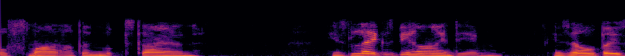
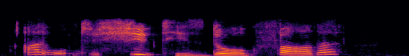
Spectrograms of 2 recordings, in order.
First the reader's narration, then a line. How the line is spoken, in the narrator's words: the girl suddenly remarked in a determined voice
